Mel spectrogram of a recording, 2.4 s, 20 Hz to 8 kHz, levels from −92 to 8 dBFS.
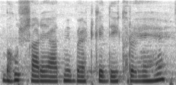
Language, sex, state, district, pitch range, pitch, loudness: Hindi, male, Arunachal Pradesh, Lower Dibang Valley, 165-185 Hz, 175 Hz, -15 LUFS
